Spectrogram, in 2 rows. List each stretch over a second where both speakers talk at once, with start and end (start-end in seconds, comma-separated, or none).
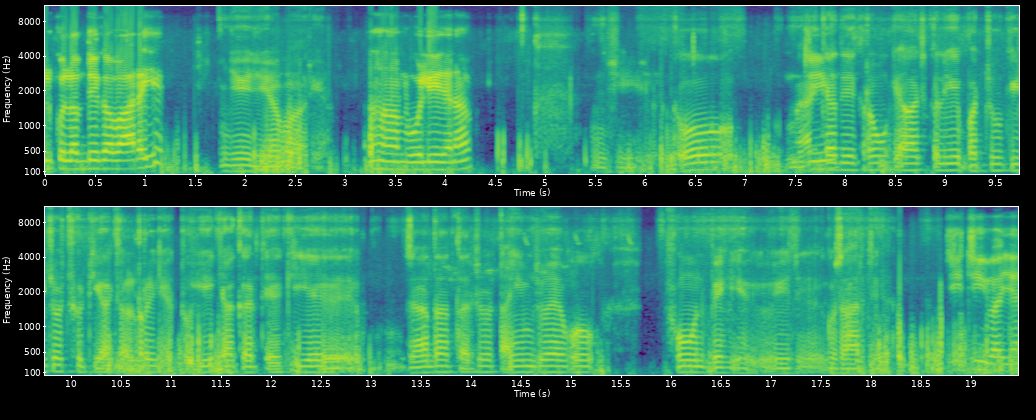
none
